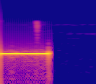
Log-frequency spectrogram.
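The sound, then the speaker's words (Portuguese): A phone call's ringing tone sounds as a single steady, mid-pitched electronic beep lasting about half a second, then cuts off into silence. “Tá chamando, não tá tocando aí não?”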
